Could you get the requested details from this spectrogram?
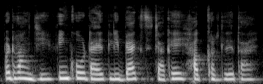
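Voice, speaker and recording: Lady retelling a fanfic super fast, rambly, keeps repeating the same little phrases. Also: a little high, fairly even intonation, warm tone. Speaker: storyteller. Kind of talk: retelling a fan fiction story.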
